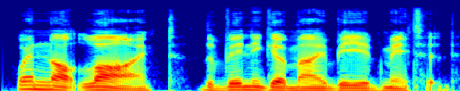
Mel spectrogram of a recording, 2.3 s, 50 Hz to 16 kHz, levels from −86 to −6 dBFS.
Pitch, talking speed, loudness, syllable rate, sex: 105 Hz, 210 wpm, -18 LUFS, 6.2 syllables/s, male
